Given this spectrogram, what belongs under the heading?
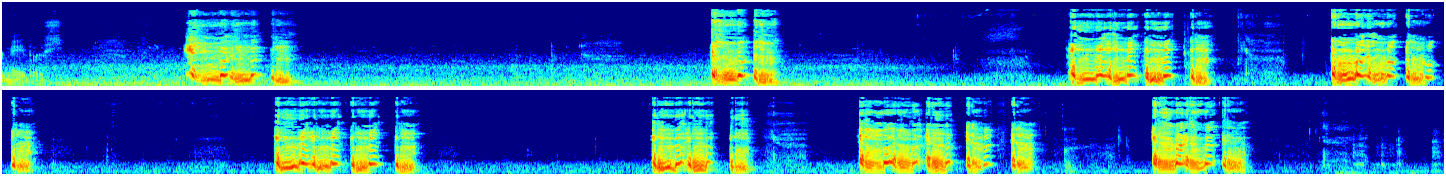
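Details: Adult who has felt more congested lately, with brutal coughs this past week and suspected allergies, gives harsh, barking, congested coughs in short clusters separated by quiet pauses: congested barking cough.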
